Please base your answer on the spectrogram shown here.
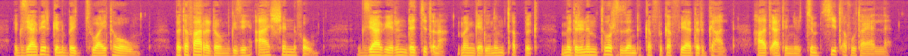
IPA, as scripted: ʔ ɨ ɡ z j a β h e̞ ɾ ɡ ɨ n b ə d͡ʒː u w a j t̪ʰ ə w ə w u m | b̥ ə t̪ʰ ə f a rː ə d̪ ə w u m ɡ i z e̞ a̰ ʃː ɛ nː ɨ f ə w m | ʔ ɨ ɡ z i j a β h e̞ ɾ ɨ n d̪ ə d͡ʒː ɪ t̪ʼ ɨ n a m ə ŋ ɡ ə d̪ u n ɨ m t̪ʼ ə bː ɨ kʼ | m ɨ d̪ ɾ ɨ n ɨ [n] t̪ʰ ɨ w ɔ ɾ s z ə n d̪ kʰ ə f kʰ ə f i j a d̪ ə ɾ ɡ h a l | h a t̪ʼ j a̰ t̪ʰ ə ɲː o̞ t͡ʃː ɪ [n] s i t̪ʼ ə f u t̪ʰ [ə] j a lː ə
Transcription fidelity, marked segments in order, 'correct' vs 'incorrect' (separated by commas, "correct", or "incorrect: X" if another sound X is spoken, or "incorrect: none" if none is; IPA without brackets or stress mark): incorrect: m, incorrect: m, incorrect: a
